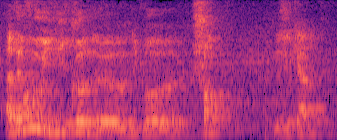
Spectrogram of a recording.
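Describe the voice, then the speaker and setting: A man's voice: medium pitch, expressive, moderate pace, dark tone. Casting: man as formal mock-documentary interviewer, courteous questions, recorded off-mic in a very reverberant room. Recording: very echoey, distant mic, faint noise.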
